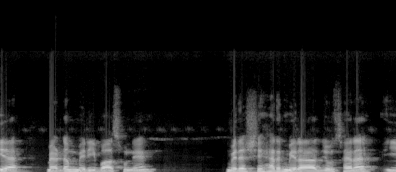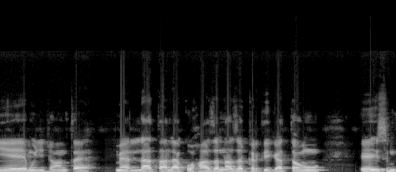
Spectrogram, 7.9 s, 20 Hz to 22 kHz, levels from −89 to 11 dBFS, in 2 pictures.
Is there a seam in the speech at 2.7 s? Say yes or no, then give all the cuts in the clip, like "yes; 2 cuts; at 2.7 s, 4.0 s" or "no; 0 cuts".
no; 1 cut; at 5.1 s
